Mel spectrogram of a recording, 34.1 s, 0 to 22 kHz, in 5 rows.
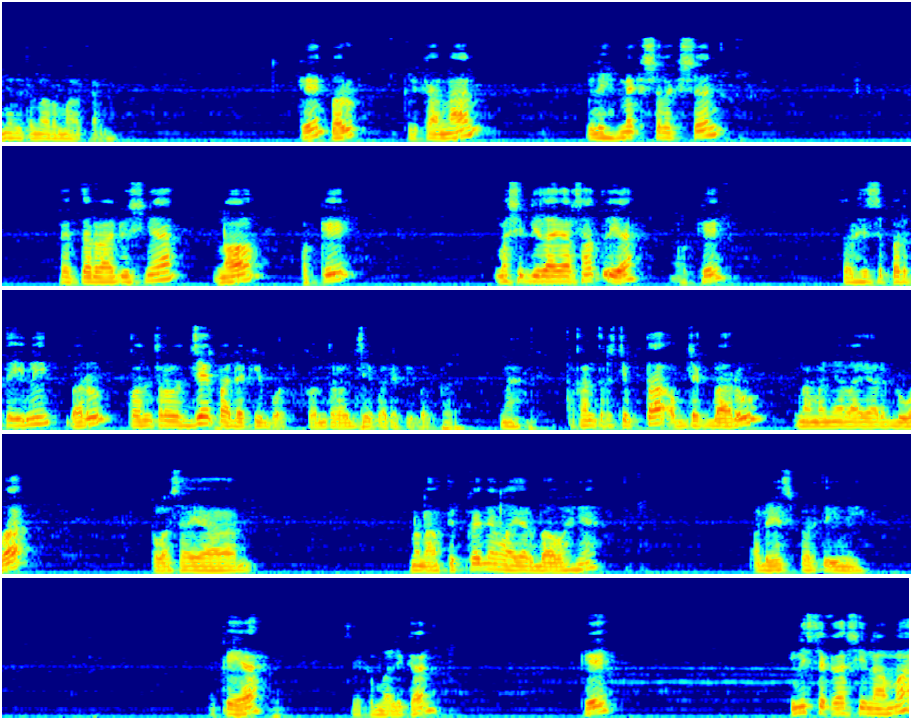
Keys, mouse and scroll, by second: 0.0 alt+scroll, 14.6 ctrl+j.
